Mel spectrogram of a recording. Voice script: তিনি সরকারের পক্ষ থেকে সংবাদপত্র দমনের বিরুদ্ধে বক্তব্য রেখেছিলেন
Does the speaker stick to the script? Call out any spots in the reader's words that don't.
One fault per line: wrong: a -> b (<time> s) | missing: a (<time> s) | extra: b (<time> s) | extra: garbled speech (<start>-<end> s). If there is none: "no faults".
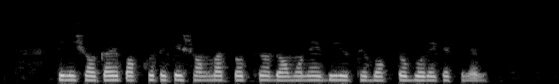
no faults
